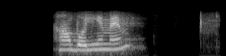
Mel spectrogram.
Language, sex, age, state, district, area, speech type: Hindi, female, 30-45, Madhya Pradesh, Betul, urban, conversation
